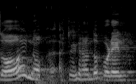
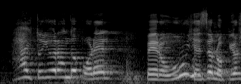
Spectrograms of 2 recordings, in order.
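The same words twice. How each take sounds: First: Said in the usual way. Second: Hammed-up churchy gossip; mock pious sigh. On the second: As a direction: put on a pious act. Mocking fake piety.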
